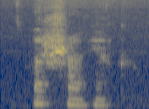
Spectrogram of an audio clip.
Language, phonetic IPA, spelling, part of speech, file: Polish, [varˈʃavʲjak], warszawiak, noun, LL-Q809 (pol)-warszawiak.wav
